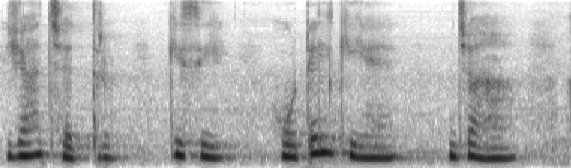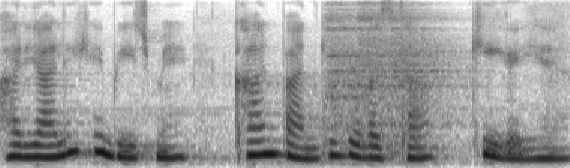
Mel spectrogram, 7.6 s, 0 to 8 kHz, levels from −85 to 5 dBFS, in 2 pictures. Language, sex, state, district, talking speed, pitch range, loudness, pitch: Hindi, female, Chhattisgarh, Raipur, 135 wpm, 195-230 Hz, -13 LUFS, 210 Hz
